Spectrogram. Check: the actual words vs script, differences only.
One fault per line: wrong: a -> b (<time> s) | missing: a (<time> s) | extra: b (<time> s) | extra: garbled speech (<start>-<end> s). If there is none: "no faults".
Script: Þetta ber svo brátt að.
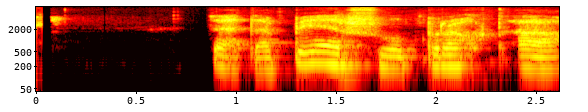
no faults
